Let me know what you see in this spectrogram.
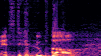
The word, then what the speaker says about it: Antetokounmpo: I just want to say that on Nick's computer, highlighted, is Giannis' last name, Antetokounmpo. Oh! – You did it. You fucking blew it. It's fine. I was going to challenge you to pronounce Giannis' last name... But you did it well, so it's fucking nothing.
